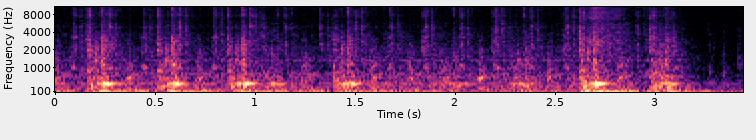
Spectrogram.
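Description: A Baby Lock Altair sewing machine labors through a quilt sandwich with a circular sewing attachment. It gives close, uneven bursts of stitching with rhythmic thumps and a strained hum, and sounds like it is struggling.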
